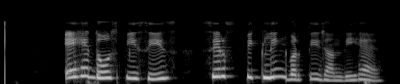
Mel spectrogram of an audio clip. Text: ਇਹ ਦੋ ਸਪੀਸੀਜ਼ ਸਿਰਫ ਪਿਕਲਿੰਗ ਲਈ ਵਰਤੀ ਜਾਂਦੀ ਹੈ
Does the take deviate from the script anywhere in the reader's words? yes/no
yes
